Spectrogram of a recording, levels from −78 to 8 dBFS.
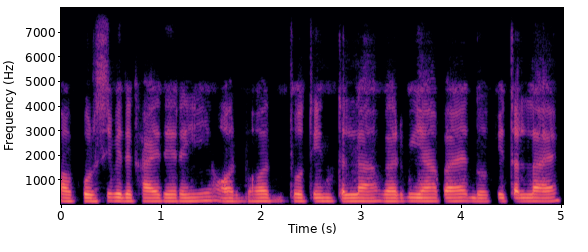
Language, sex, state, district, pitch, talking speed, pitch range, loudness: Hindi, male, Uttar Pradesh, Ghazipur, 135 Hz, 250 wpm, 135-140 Hz, -19 LUFS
